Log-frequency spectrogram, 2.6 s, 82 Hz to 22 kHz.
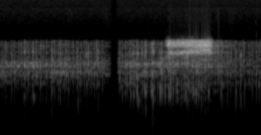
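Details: Owl at a nest after midnight, 24 May 2017, as a mouse and then a rat are brought in: a single rasping hiss-screech near the end, with a brief dropout in the background noise just before it.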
